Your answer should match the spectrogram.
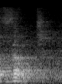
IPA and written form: vəʊt (vote)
